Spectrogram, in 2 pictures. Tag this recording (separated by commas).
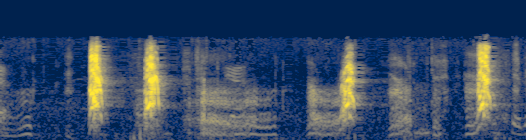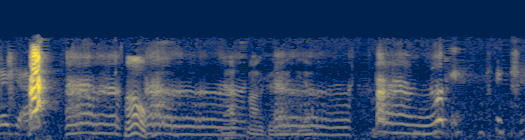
Yip, pets, Dog, Animal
